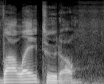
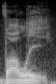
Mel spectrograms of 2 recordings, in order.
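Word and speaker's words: vale tudo: began and it's pronounced valet tudo Portuguese and Spanish being similar in this respect and I speak Spanish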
